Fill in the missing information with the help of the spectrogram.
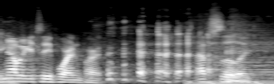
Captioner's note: laughing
